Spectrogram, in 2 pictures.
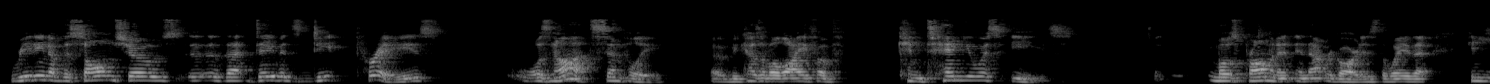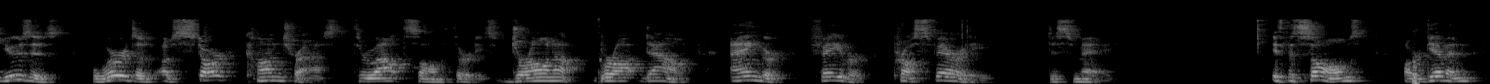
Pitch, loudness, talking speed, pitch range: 155 Hz, -34 LUFS, 105 wpm, 135-180 Hz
